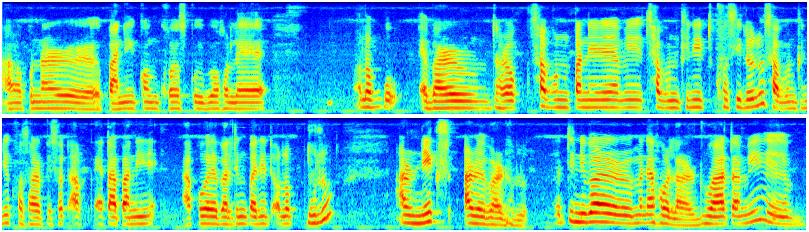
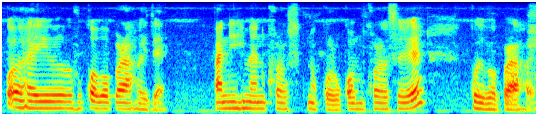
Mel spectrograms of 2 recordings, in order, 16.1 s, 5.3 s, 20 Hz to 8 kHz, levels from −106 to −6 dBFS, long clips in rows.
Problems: background sounds at intervals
